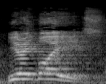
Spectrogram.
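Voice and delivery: loud, high Scottish greeting; Scottish accent. Shown as a demonstration. Singer greeting the boys on request, hammed-up Scottish accent. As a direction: call out in a put-on Scottish accent. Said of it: "Scottish accent".

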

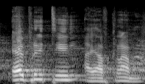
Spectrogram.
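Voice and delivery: usual speaking voice

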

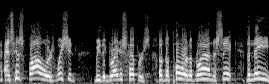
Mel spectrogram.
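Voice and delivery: loud, high Southern preacher's build; preaching at full force. Acted. Pastor urging his congregation, loud and rising. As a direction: drive it home to the congregation.

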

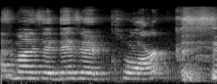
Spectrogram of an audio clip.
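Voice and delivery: laughing. Real, not acted. Laughing at friend's attempt.

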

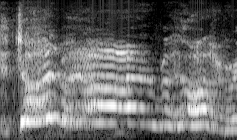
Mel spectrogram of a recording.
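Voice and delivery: high, drawn-out mock panic cry; hammed-up squeal of alarm, stretched out; panicked brother impression. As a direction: wail it high like a terrified kid. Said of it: "he goes".

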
